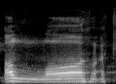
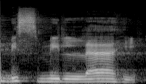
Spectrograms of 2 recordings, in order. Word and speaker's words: Allah: start after we're saying Allah then we say bismillahi the same word but two different ways of pronouncing right one we're making heavy and one we're making light now we need to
